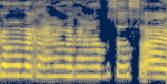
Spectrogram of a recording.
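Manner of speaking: high-pitched imitation of a gushing apology; apologetic mom. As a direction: imitate mom falling over herself to apologize. Voicing mom's flustered apology.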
